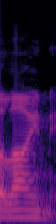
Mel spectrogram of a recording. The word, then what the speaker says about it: Lyne: Tessa Line is my name.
